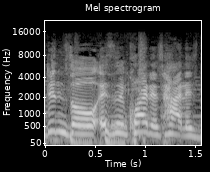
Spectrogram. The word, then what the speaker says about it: Denzel: My name's actually Denzel. – It is not. – Yes, it is. I'm Denzel Hayes Washington Jr. My father was spelled the same way. His name was pronounced Denzel. My mother started saying Denzel, just made a difference.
